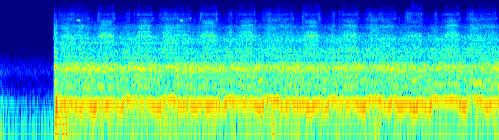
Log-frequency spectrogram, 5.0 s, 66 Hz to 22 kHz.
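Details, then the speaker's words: Rover SD1 V8 stage rally car, a barn find sitting over 20 years: steady starter drone with an even cranking wobble and no firing. There is no spark because the ignition coil has no 12-volt feed. "Nothing. Just turn the ignition on and off. See if we get a pulse spark. No."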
